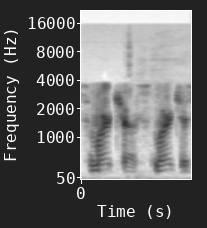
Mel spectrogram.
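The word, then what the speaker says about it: Warchus: There's a fellow named his name is, rhymes with Fuss. Marchus is his name.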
